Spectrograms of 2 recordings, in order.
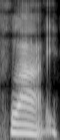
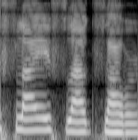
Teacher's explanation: The F sound here is made by air passing between your upper teeth and lower lips. So, as the air is released, of course, the T I mean the L sound comes in immedi immediately. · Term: full cluster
